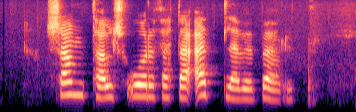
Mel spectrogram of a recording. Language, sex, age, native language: Icelandic, female, 8, Icelandic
